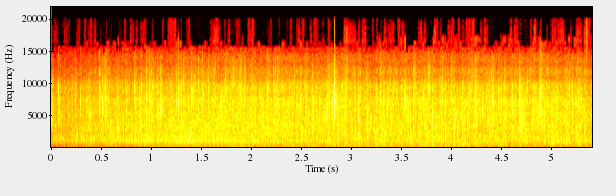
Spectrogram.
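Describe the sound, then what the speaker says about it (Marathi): Heavy rain drums steadily on surfaces nearby in a Konkan village, a dense continuous hiss with no voices. "पाऊस आत्ताच आला आहे"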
